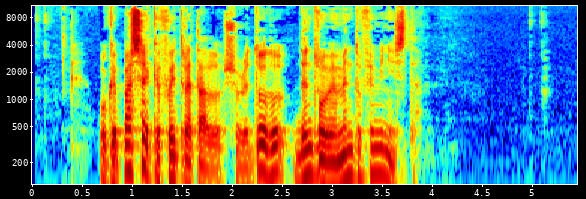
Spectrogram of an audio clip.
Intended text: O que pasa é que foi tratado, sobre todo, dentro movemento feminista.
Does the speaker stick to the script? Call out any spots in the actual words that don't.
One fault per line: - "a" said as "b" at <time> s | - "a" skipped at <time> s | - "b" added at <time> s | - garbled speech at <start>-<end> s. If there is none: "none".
none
